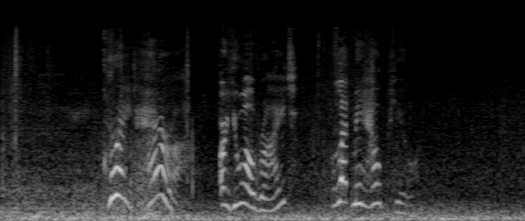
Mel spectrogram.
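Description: A woman speaks in a firm, calm voice.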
